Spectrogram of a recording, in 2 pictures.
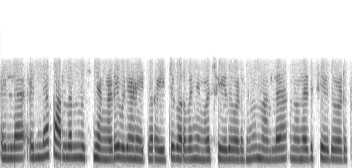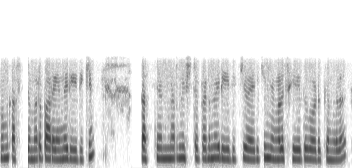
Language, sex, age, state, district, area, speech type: Malayalam, female, 30-45, Kerala, Idukki, rural, conversation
